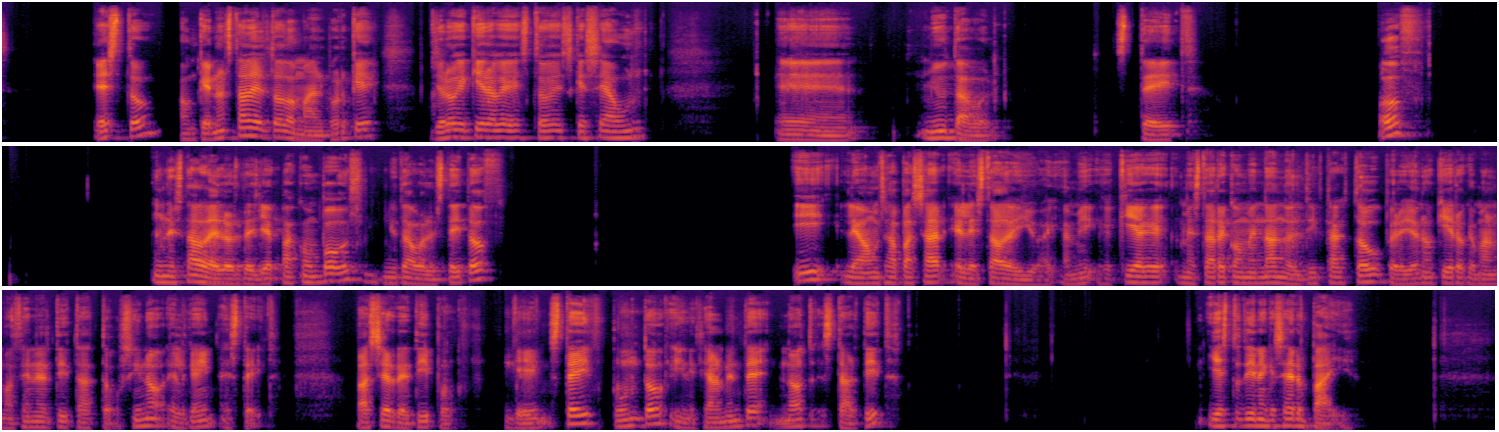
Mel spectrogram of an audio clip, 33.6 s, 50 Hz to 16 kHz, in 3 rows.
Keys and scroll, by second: 15.1 Return, 21.0 alt+], 26.8 Return.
